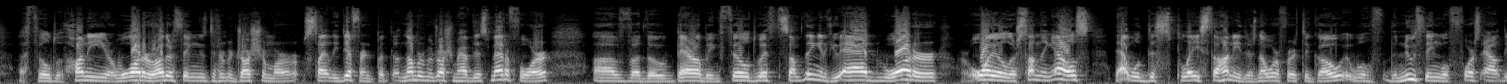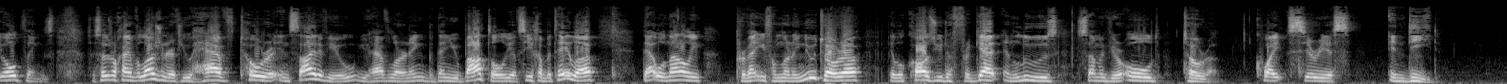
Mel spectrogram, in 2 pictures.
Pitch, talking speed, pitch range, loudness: 170 Hz, 215 wpm, 155-190 Hz, -13 LUFS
